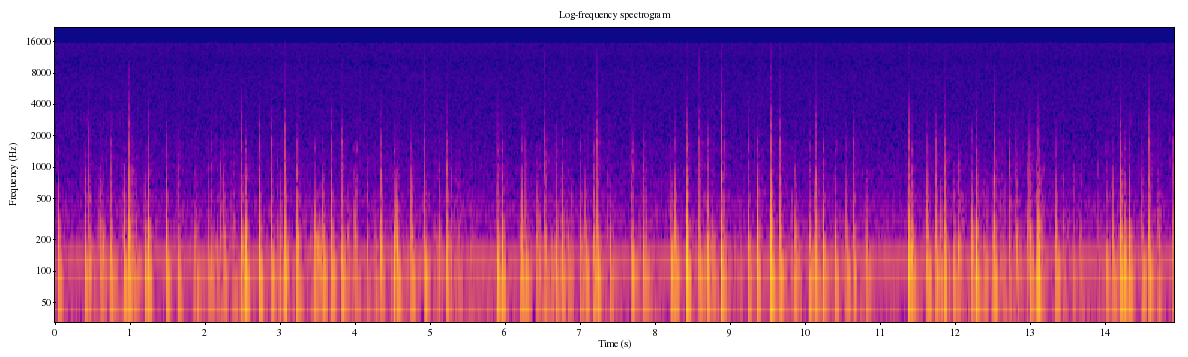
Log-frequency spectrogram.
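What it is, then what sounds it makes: Paper-covered hardcover book. Long acrylic nails quickly tap and scratch the paper cover of an open hardcover book lying face-down. The result is a dense, rapid stream of short, dry, low-heavy taps with brief scratchy flicks, set over a steady low hum.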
